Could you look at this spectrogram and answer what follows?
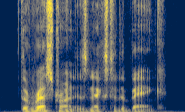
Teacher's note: The strong beats fall on the nouns. Restaurant. Bank. The little phrase in the middle, next to, is quick.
